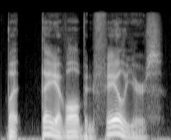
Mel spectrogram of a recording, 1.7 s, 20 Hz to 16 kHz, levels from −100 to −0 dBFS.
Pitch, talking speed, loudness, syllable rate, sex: 95 Hz, 210 wpm, -16 LUFS, 5.9 syllables/s, male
